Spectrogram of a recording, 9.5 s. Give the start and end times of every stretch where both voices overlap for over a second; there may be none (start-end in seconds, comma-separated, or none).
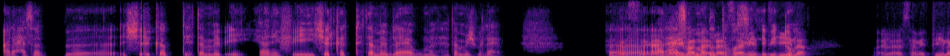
6.2-8.1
